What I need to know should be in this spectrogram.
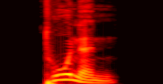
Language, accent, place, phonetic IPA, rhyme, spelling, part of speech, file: German, Germany, Berlin, [ˈtoːnən], -oːnən, Tonen, noun, De-Tonen.ogg
- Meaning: dative plural of Ton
